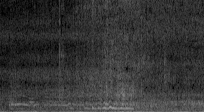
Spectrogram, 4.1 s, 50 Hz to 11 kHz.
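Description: A 12-inch RC micro hydroplane's 7200 kV Hobbywing brushless motor running out on the pond at a distance: a thin whine that wavers up and down in pitch, over a low rumble of wind on the microphone.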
